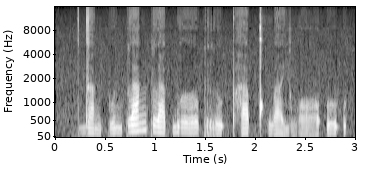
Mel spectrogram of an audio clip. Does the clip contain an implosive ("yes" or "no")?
no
